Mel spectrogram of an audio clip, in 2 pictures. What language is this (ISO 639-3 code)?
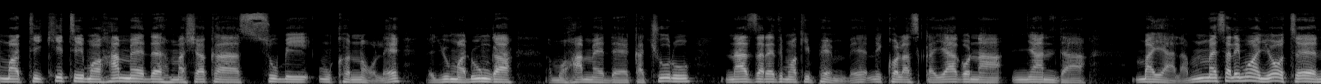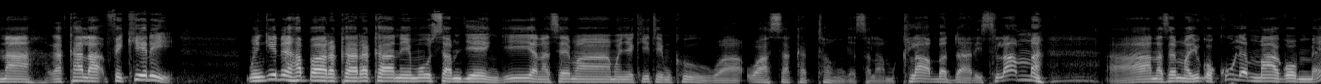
swa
